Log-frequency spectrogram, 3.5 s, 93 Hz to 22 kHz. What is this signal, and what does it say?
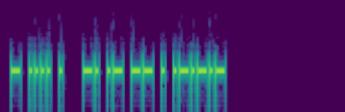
Morse code, heard as a keyed tone, about 40 wpm, 700 Hz. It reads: THE NAME.
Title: Sentences from Top 1100 Words 40wpm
